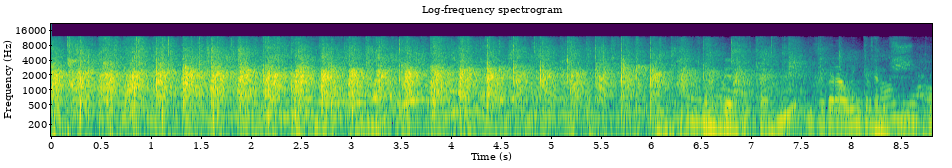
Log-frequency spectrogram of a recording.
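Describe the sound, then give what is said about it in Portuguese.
Sustained applause from deputies fills a parliament chamber, many hands clapping in a dense, steady patter, after the Madeira recommendation project was approved with 22 votes. It gradually thins as a voice starts speaking over the last few seconds. “Muito bem, o projeto de recomendação da Madeira obteve 22 votos a favor, pelo que será o projeto de recomendação que vamos discutir na fase seguinte do debate, que é uma salva de palmas.”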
